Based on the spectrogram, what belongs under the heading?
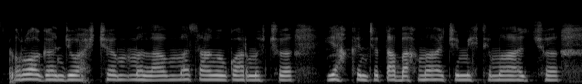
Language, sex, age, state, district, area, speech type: Kashmiri, female, 18-30, Jammu and Kashmir, Anantnag, rural, spontaneous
